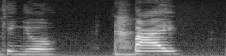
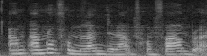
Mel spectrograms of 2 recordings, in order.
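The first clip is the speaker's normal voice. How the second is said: quiet reply; 3 semitones lower, 13 dB quieter than usual. Retold or imitated. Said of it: "And I'm like".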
